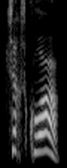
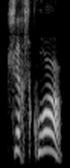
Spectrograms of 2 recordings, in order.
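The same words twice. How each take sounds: The two takes are said the same way.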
